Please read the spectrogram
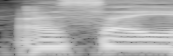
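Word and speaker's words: açaí: Es una fruta que tiene como una C, que se pronuncia como S. – ¿Aseca? ¿Acaya? – ¿Acay? – Nunca. Acai.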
